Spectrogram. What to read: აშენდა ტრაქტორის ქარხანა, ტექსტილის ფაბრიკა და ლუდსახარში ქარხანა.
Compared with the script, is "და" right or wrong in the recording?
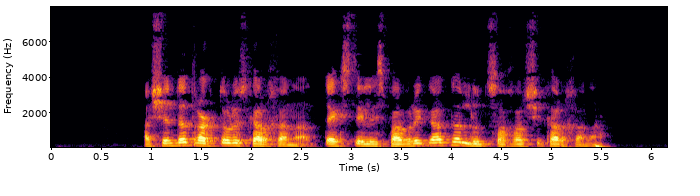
right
